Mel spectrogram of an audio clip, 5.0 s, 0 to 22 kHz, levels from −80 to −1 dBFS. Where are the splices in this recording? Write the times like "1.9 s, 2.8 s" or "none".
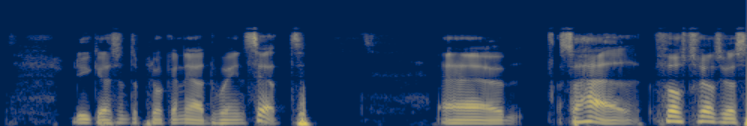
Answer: none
